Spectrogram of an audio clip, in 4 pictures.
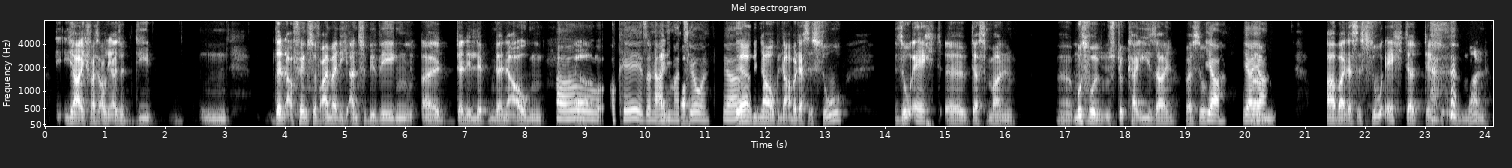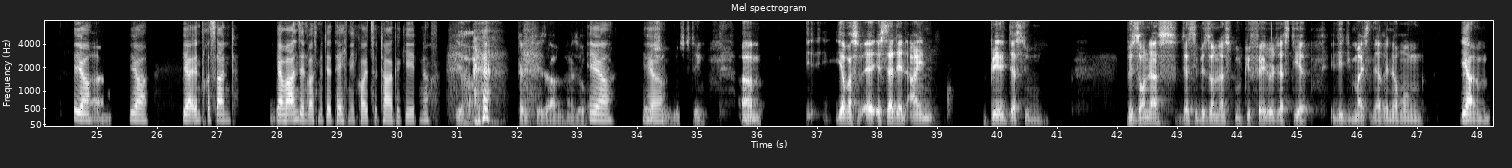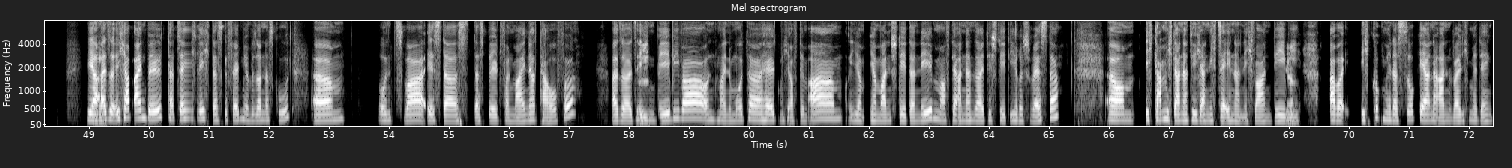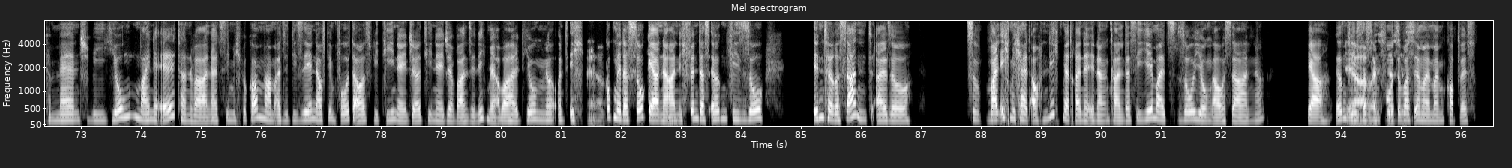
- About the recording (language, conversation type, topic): German, unstructured, Welche Rolle spielen Fotos in deinen Erinnerungen?
- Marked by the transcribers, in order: other background noise; chuckle; chuckle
